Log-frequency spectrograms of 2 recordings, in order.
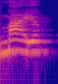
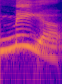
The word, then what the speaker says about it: Mia: I said her name was Maya. She ain't deserving of Maya. Her name is Mia, okay?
